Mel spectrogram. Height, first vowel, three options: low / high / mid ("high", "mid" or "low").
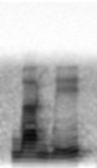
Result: low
